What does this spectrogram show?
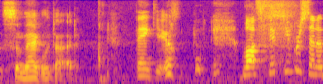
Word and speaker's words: semaglutide: Outlets most people pronounce it semiglutite if you listen to videos of the original researchers they pronounce it semaglitide thank you lost 15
